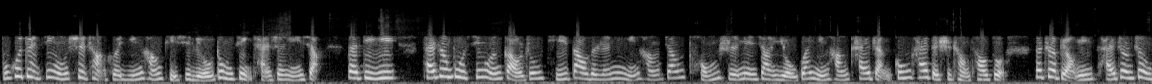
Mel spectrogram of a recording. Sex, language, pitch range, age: female, Korean, 230-310 Hz, 20-39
